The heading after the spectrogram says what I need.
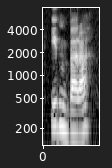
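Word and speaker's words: Edinburgh: learned these two things how to say the Edinburg it's Eden better and um bed and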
